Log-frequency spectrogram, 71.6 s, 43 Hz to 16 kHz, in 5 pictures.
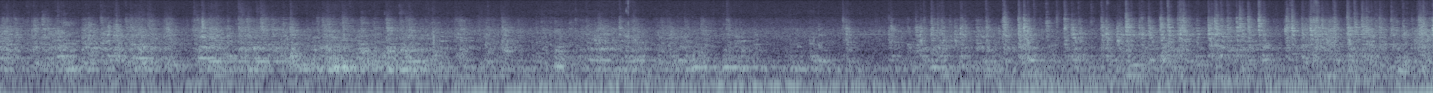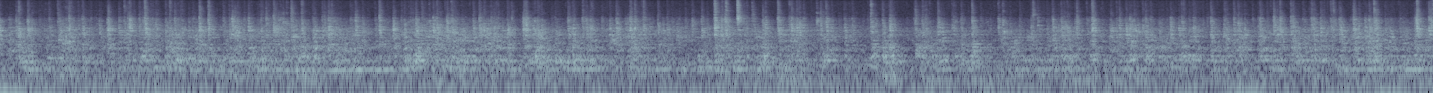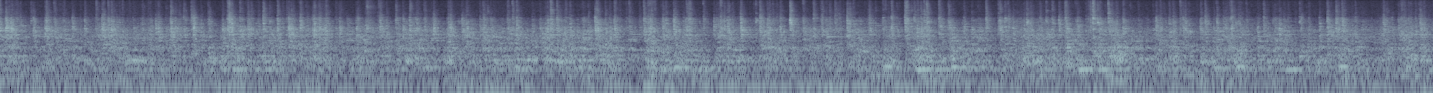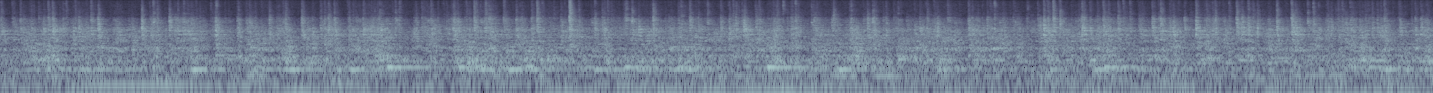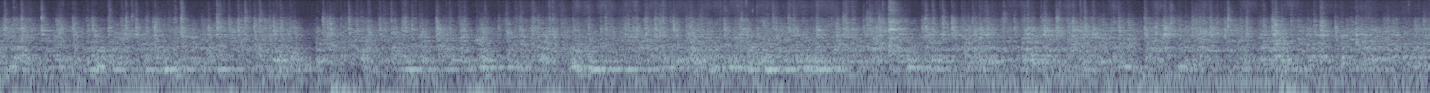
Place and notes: Flat nr. A.Navoi National Park, Tashkent - rain cascade
rain cascading off splash-boards at the back of third floor flat, recorded from open window
Tashkent, Uzbekistan, 22 March 2004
